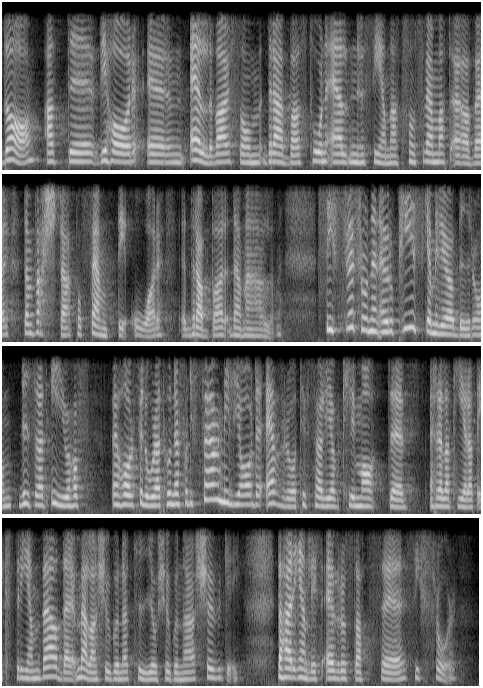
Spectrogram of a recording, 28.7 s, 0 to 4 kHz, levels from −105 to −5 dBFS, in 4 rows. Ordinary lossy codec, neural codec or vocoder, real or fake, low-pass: none; codec, 16 kHz, about 1 kbps, DyCAST, with the encoder's durations; fake; 3.6 kHz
